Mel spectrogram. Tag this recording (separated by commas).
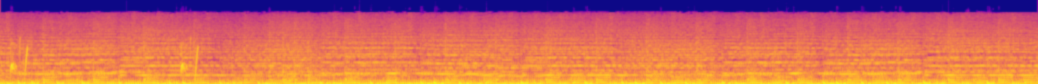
Video game music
